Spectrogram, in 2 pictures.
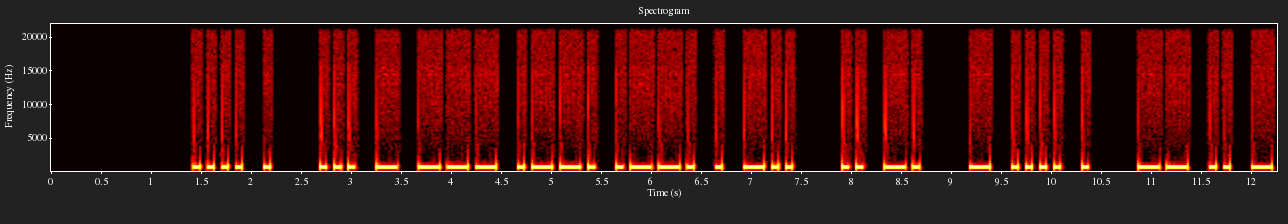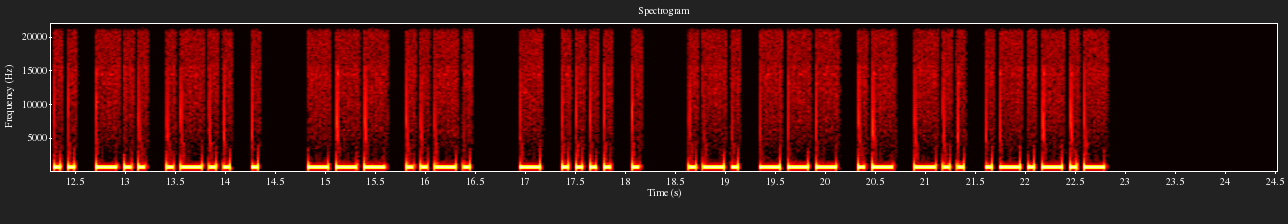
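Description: Morse code sent at 17 words per minute as an on-off tone of one steady pitch, short dits and longer dahs with word gaps, spelling out "He stopped in the middle of the road".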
